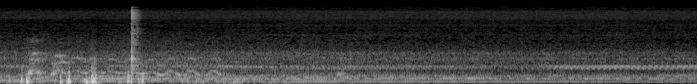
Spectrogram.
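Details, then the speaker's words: Standard electric desk fan after repair of hum-but-won't-spin fault (worn bushing, dirty and dried of oil, bushing replaced and lubricated), running on speed 2: after handling knocks, steady even hum with clean motor tone, running smoothly and strongly. "Master no bale Okay na siya mga Master at nagawa din natin no bale yun lang yung sira niya yung kanyang bushing at madumi nating at natuyuan na din ng langis kaya nagkaganon siya mga Master"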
